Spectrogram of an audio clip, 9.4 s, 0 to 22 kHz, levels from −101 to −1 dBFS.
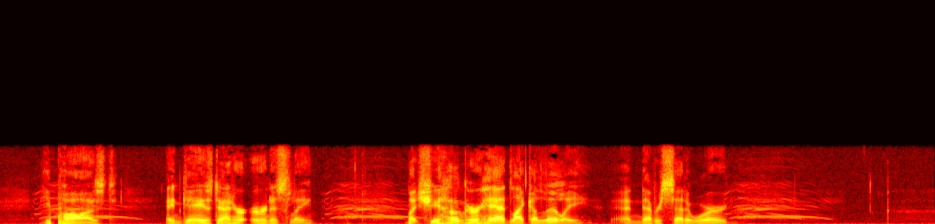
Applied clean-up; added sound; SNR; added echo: none; Cheering; 18 dB; none.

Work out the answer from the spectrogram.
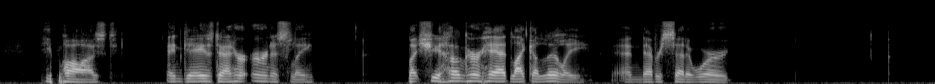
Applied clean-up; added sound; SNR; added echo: neural diffusion model UNIVERSE++.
